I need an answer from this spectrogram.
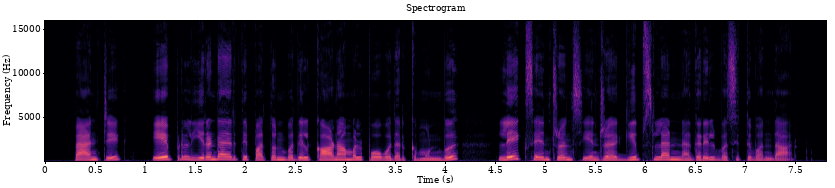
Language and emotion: Tamil, neutral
